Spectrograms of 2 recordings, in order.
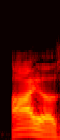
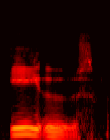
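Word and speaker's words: Ioun: and stuff like that I always call this I us but it's use or E ooze so it's like the letter e and then ooze like ooze so ayaz is completely wrong it's eus all right all right let's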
